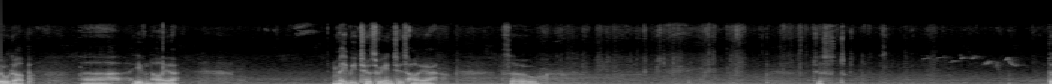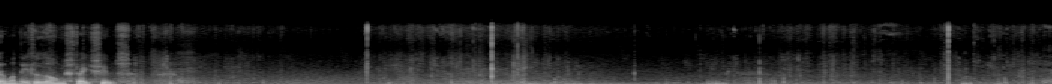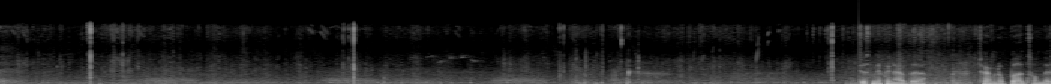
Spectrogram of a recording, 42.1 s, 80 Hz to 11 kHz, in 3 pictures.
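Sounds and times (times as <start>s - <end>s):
leaves rustling: 0.0s - 42.0s
low rumble: 2.5s - 31.8s.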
